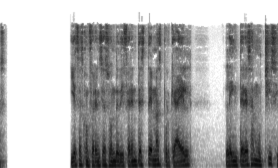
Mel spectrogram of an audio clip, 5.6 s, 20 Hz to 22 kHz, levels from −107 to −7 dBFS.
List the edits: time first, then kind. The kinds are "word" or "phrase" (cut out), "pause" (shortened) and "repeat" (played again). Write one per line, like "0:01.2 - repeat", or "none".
none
